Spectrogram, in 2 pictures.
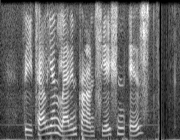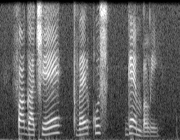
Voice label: latin; Quercus gambelii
